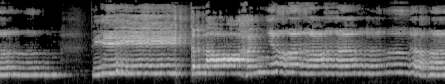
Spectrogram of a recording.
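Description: A solo voice chanting a Balinese geguritan in long, slowly held, ornamented notes. The phrase fades out about a second and a half in. A new phrase starts with a wavering pitch and grows louder about four seconds in.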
